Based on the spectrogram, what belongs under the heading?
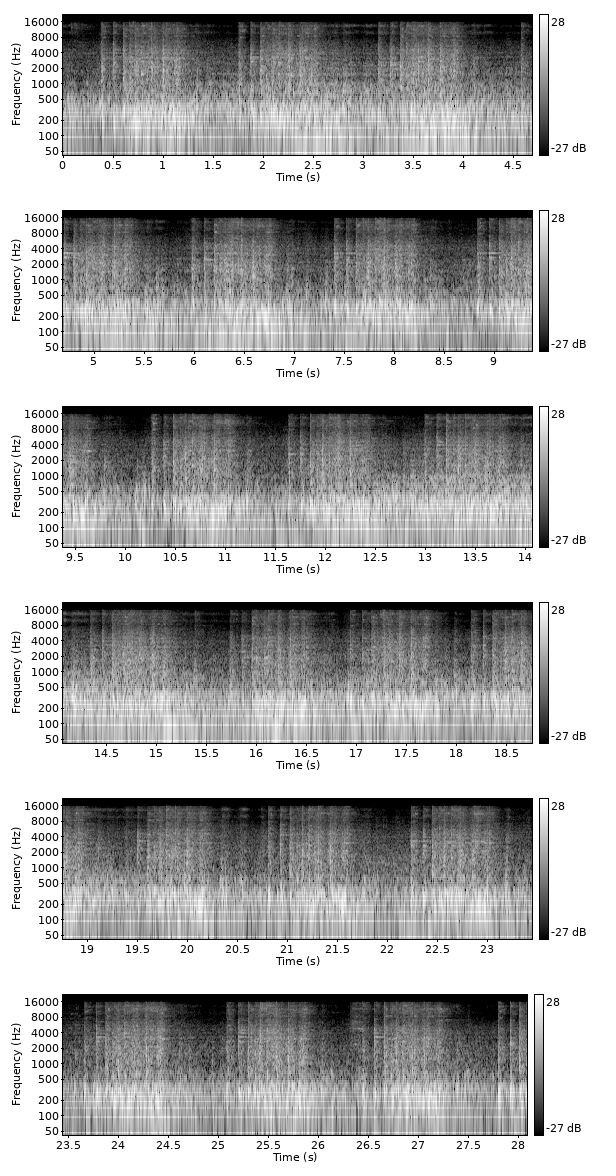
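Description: Freight train of tank cars and hoppers rolling past close by: a steady rumble of steel wheels on rail with an even, repeating clickety-clack.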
